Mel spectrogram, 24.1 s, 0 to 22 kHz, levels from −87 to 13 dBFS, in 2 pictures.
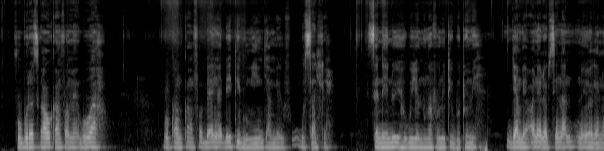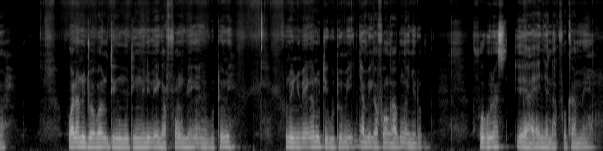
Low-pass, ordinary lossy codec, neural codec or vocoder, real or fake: none; none; none; real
